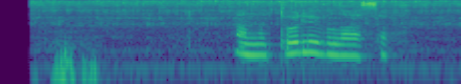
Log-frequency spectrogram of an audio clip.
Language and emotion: Russian, neutral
